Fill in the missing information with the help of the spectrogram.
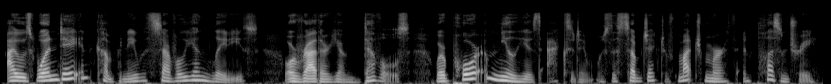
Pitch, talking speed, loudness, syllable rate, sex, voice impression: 155 Hz, 190 wpm, -24 LUFS, 5.6 syllables/s, female, feminine, middle-aged, tensed, powerful, slightly hard, fluent, nasal, intellectual, calm, elegant, lively, slightly sharp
